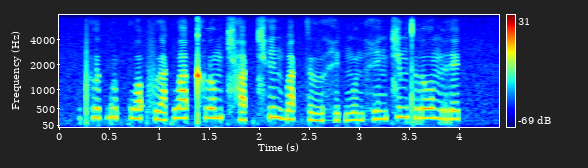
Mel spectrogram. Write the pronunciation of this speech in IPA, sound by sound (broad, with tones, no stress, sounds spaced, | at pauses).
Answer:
pʰ l ɯ˦˥ k̚ b u˥˩ ʔ k w ɔ˦˥ ʔ f ɯ˨˩ a̯ k w a˥˩ t̚ kʰ l o˥˩ m t͡ɕʰ a˨˩ k̚ t͡ɕʰ i˥˩ n b a˥˩ k̚ s ɯː˨˩ h i˨˩ t̚ ŋ u˩˦ n h i˧ n t͡ɕ ɯ˥˩ ŋ t r oː˥˩ ŋ r e˦˥ k̚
